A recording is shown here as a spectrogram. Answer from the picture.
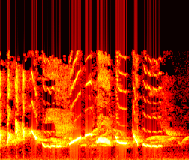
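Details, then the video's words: Kacer, the Oriental magpie-robin, in rolling full isian gacor song: a fast, loud string of rich whistled notes, rising and falling slurs and short sharp calls, with almost no background noise. "Kacer Full Isian ngerol gacor dorrr"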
